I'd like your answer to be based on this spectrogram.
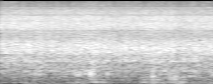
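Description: Broccoli, carrot and pepper sauté in a hot pan, giving off a loud, steady, unbroken sizzle with faint stirring underneath.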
